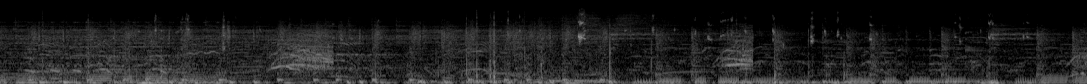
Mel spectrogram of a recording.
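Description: A basketball bouncing and thudding on a hardwood court in a large gym, in a run of sharp knocks, with voices calling out and music playing underneath.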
